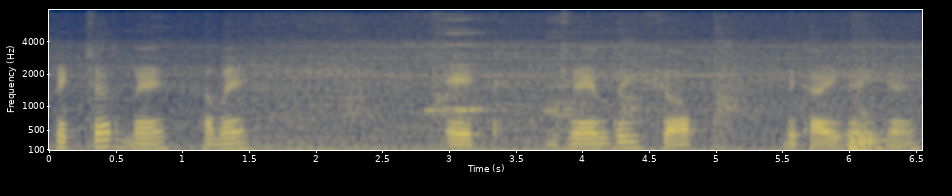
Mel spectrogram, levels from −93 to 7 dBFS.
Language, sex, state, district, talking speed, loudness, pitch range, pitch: Hindi, male, Rajasthan, Jaipur, 80 wpm, -18 LUFS, 90-115 Hz, 105 Hz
